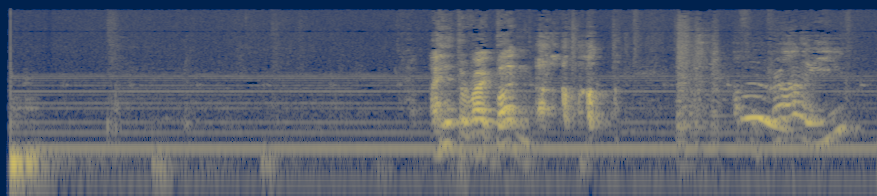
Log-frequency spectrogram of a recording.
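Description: An amplifier hums steadily.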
